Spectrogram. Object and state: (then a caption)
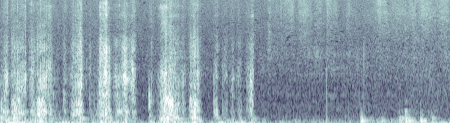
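Foam microphone windscreen being scratched. A white plastic stylus tip is drawn in writing strokes across a soft, porous, tapering black foam windscreen covering a desktop microphone. The result is a series of close, muffled, low scratching and rubbing bursts in an irregular rhythm. The strokes are louder in the first two seconds, then fade to quieter scuffs.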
